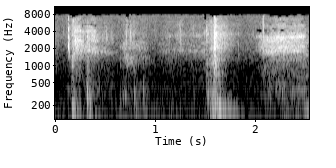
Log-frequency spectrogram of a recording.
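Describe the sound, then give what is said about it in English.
A door is opened: a sharp latch click, a few soft knocks and a louder clunk, then a steady low rush of air or movement, with no talking. “Get the door”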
